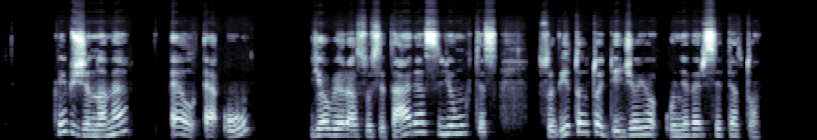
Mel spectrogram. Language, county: Lithuanian, Klaipėda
